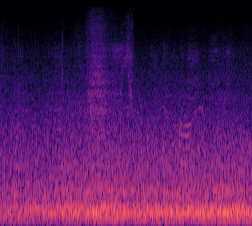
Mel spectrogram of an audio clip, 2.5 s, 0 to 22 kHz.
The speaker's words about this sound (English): We board the boat, a 56-foot vessel affectionately called the Salty Lady. And soon enough, we're cruising through the bay with the city at our backs and the Golden Gate Bridge looming large in front of us.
